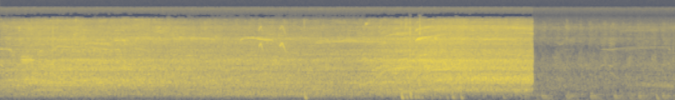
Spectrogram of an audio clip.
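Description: Football stadium crowd noise, a steady roar of many voices that swells a little about six seconds in as the ball goes into the net. It cuts off abruptly about eight seconds in, leaving only a faint murmur.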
